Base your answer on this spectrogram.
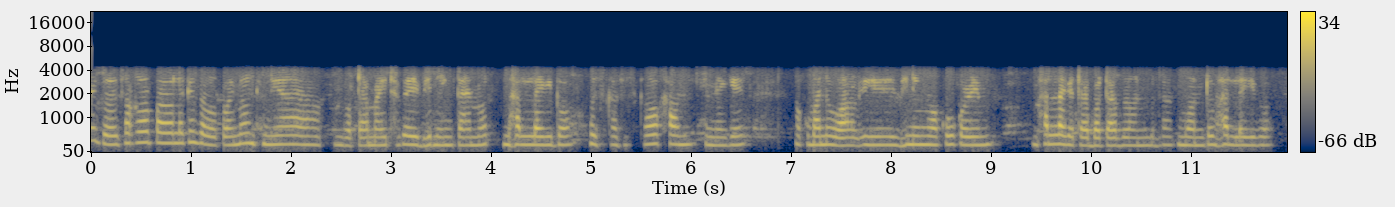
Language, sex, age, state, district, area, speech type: Assamese, female, 18-30, Assam, Sivasagar, rural, conversation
